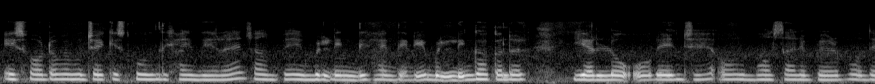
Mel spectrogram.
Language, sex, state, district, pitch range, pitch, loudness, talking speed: Hindi, female, Rajasthan, Jaipur, 210-230 Hz, 220 Hz, -17 LUFS, 200 wpm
